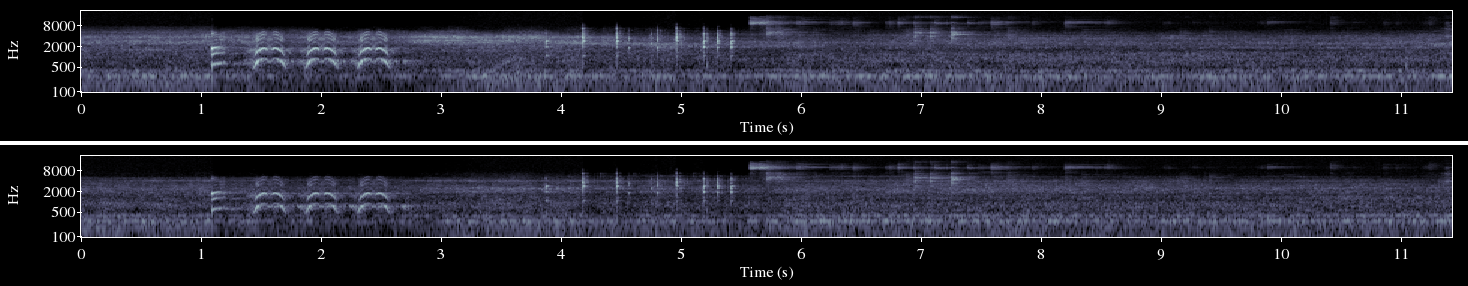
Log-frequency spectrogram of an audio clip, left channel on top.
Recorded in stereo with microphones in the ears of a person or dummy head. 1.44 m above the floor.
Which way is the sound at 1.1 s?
30° left (ahead or behind).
